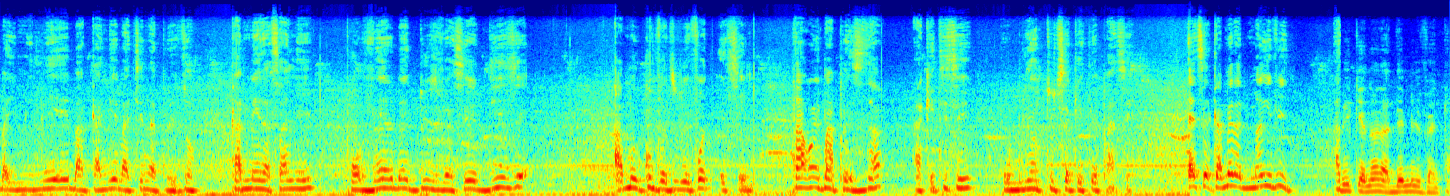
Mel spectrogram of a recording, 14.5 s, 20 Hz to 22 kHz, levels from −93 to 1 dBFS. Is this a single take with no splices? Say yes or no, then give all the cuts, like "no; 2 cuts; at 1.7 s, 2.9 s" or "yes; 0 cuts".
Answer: no; 1 cut; at 13.4 s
